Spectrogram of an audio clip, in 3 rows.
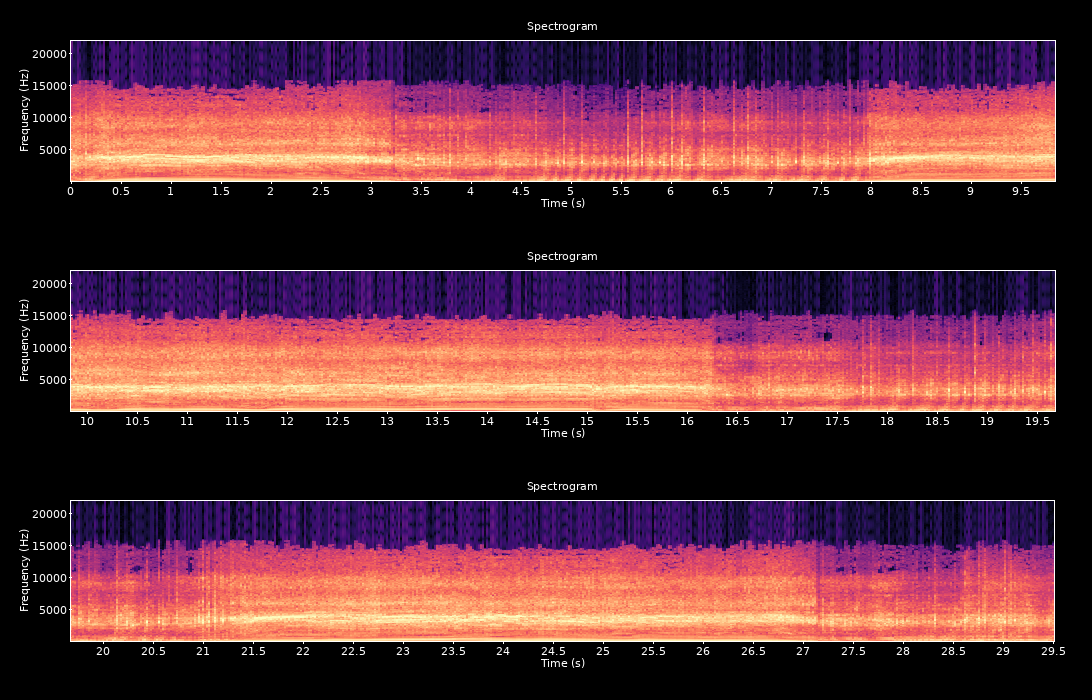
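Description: Stihl MS 362 two-stroke chainsaw with a 45 cm bar cutting branches off a felled conifer: three spells at full throttle, the pitch sagging and bending as the chain bites into the wood, with the engine dropping to idle between them and revving up again at the very end.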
